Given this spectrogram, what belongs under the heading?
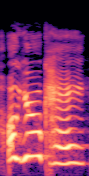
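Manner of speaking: high, light, brushing-it-off mom voice; mock casual mother to a fallen child; breezy mom. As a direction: imitate a mom shrugging off a fall. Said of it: "if she was just like".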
